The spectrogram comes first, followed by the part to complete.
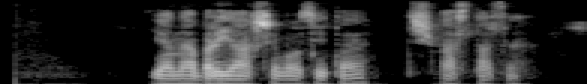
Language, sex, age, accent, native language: Uzbek, male, 25-34, Samarqand, Uzbek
